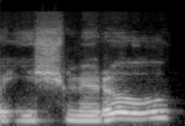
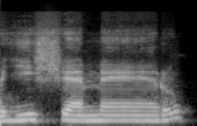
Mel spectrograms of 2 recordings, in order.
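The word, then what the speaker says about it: יִשְׁמְרוּ: Actually, the incorrect way of pronouncing it would be yishemeru. This would be incorrect because there's no e and there's no e. Instead, there's a shva, which means pronounce as per normal.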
